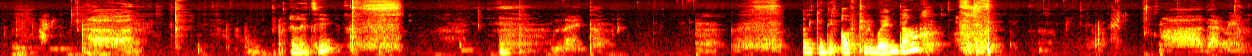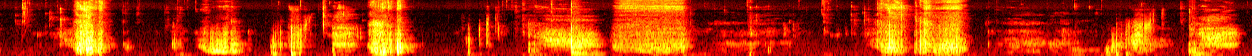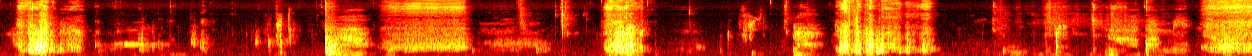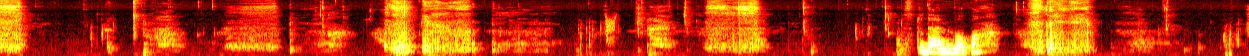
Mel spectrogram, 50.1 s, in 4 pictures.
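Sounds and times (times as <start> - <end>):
person chewing food: 9.4 - 11.6, 12.3 - 18.1, 19.8 - 28.4, 30.1 - 31.6, 32.2 - 37.1, 37.7 - 46.6, 47.6 - 50.0.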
